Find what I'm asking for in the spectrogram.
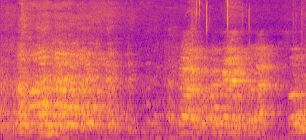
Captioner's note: crowd laughing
